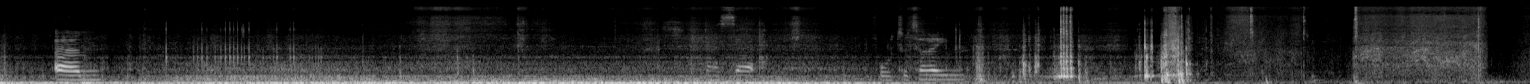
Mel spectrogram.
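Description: A car's steady engine and road rumble runs loud, then eases off and quiets as the vehicle slows to a stop at night, followed by a few sharp clicks and knocks inside the car.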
